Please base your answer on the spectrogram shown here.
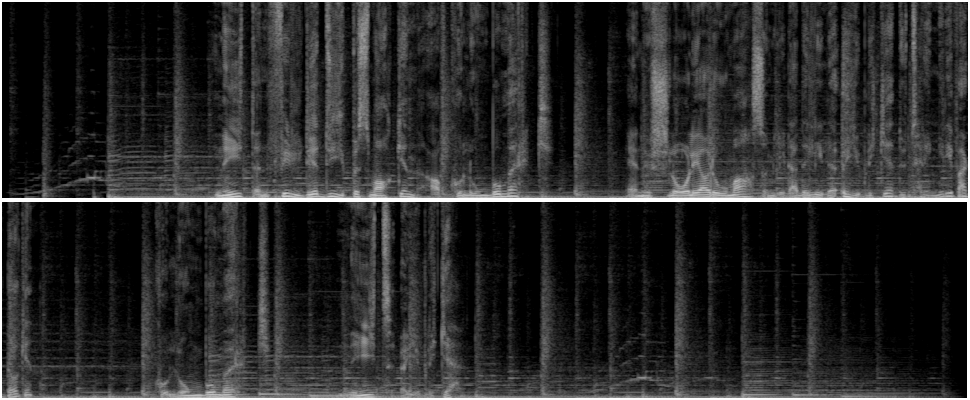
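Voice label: Norwegian soft sell, male; norsk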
